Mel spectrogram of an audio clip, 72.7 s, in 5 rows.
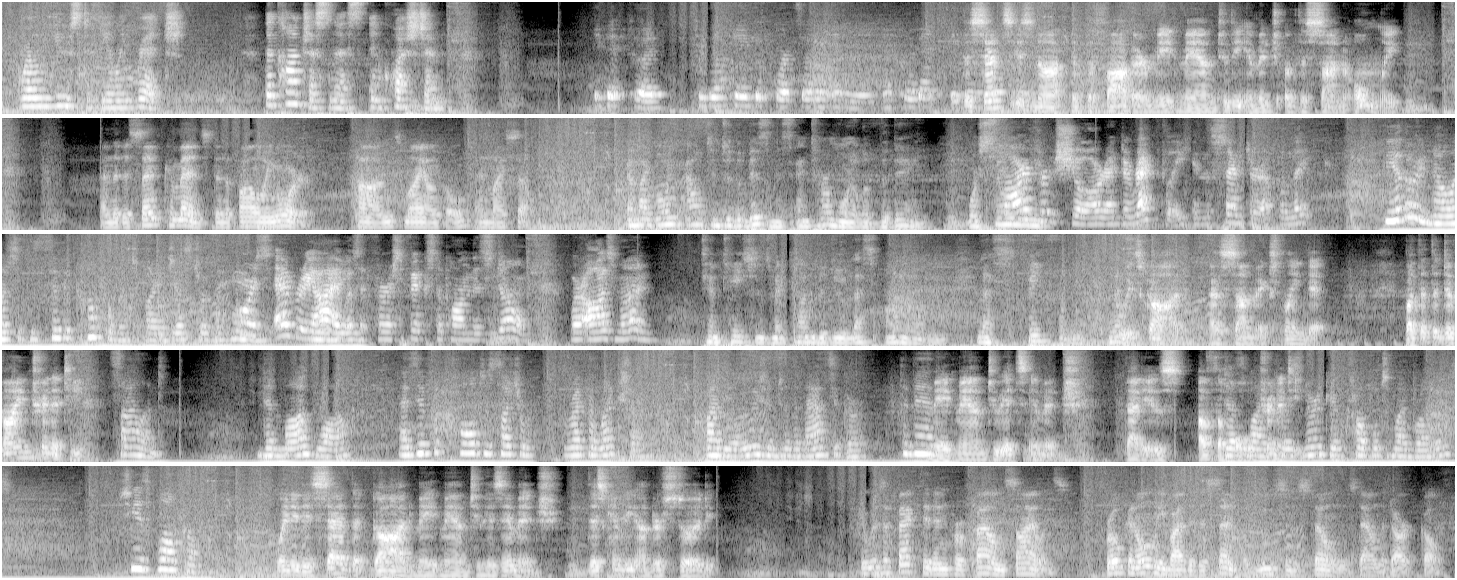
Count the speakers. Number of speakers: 7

